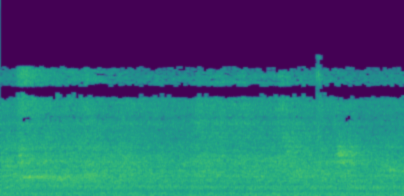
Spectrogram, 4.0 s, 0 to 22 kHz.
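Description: Steady hum and noise of a JR E235 series 1000 electric train standing at an underground platform with its doors open, with no clear changes or sudden sounds.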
